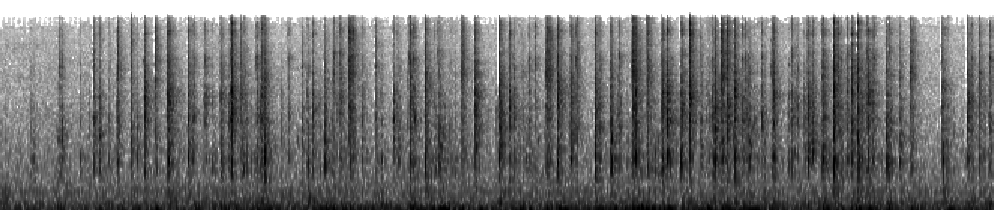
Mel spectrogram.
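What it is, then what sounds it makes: Plastic computer keyboard being typed on. Long painted nails and fingertips type steadily on a full-size black plastic Logitech keyboard with low-profile keys. They produce a dense run of short, bright clacks and taps that die away almost instantly, over a constant low hum.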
